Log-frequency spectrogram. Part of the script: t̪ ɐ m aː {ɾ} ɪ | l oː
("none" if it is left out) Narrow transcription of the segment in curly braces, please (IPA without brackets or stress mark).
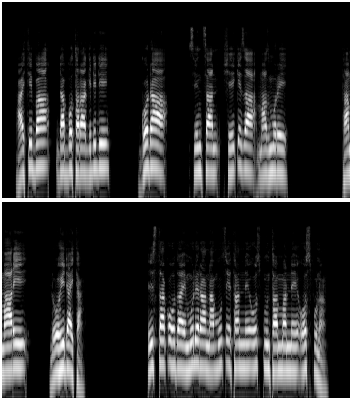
ɾ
